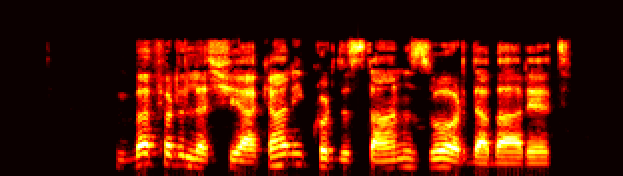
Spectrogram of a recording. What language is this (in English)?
Central Kurdish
